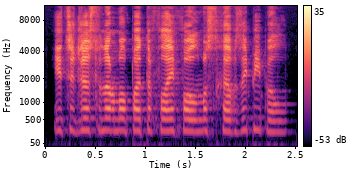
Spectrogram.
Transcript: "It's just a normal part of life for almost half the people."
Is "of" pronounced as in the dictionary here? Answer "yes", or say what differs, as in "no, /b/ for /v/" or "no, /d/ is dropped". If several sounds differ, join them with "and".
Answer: no, /f/ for /v/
